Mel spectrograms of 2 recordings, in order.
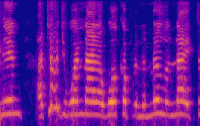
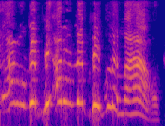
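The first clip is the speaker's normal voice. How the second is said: excited; 8 semitones higher than usual. Real, not acted. Mom exclaiming about privacy.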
